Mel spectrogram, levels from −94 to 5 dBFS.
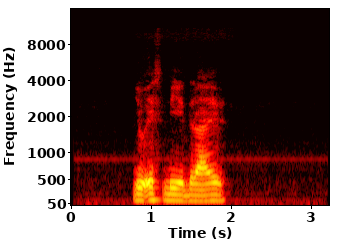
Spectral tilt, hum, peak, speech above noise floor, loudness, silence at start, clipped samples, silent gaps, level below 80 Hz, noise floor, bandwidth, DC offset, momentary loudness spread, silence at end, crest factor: -10.5 dB/octave; none; -12 dBFS; 44 dB; -26 LUFS; 0.8 s; under 0.1%; none; -60 dBFS; -69 dBFS; 5 kHz; under 0.1%; 6 LU; 1.3 s; 18 dB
